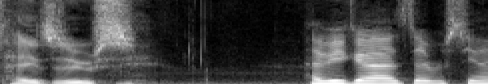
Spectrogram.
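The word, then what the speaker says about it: Jesús: Drew like okay Jesus it's pronounced hey Zeus have you guys ever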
